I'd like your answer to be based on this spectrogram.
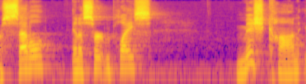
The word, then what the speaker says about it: mishkan: M-I-S-H-K-A-N is the way you can spell it. Mishkan, that's how you transliterate it. M-I-S-H-K-A-N, mishkan. The word for tent is ohel. O-H-E-L is the way we would transliterate it.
